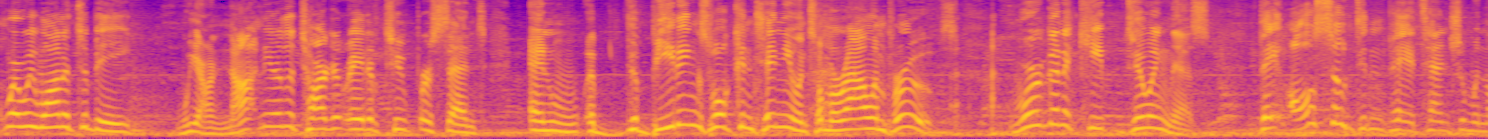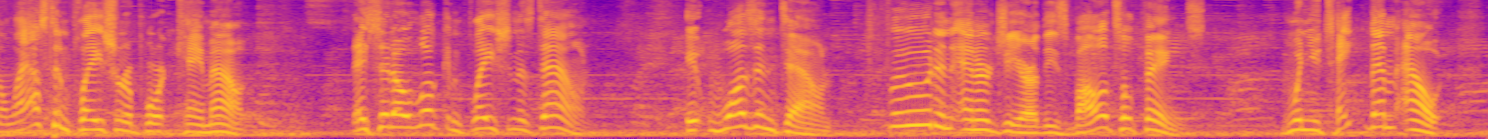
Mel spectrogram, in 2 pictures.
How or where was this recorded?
busy venue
